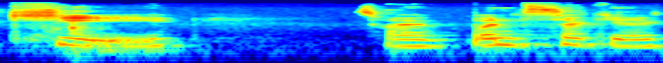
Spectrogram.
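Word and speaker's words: Quay: is called like Kia spell like q u a y but it's pronounced key so I have one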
